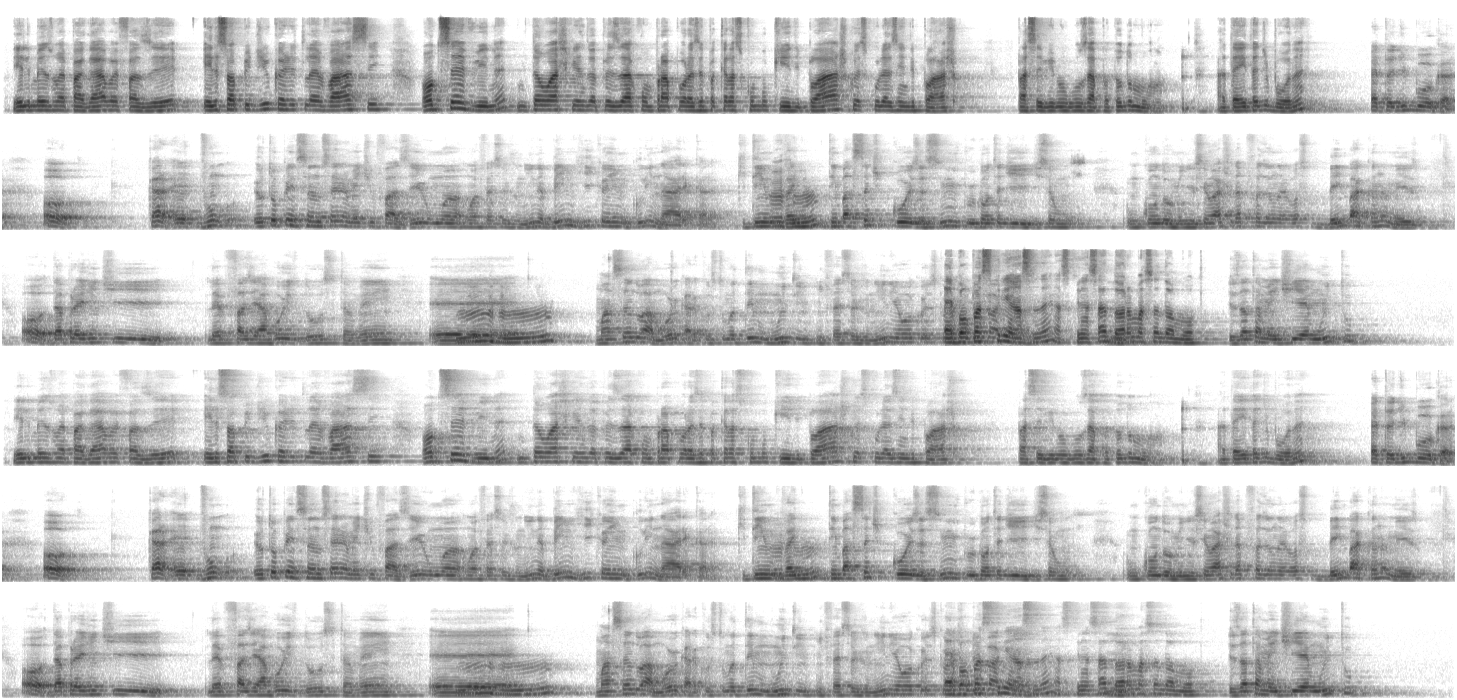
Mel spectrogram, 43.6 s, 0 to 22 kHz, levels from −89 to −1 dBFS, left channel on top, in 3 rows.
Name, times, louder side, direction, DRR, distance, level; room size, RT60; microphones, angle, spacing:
voice 1, 0.1-9.5 10.2-11.7 12.2-13.1 22.2-22.7 33.6-34.6 38.5-41.1, left 5 dB, 90° left, 0.5 m, -27 dB
voice 2, 13.7-14.7 14.9-15.3 16.0-25.4 25.8-28.8 29.3-30.8 31.1-34.2 35.0-39.4 40.1-40.4 41.3-42.5, equal, 10° right, 0.8 m, -31 dB
19.0 x 6.8 x 5.0 m
head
